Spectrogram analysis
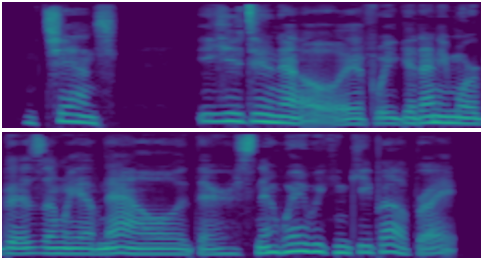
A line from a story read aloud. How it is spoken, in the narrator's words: I sighed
